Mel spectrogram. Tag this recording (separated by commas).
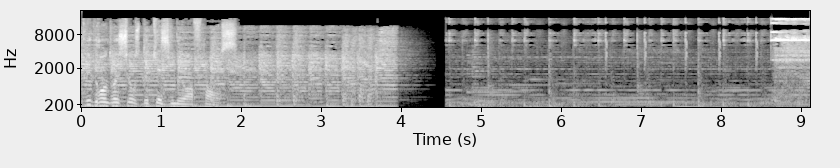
slot machine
